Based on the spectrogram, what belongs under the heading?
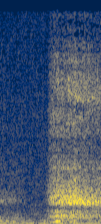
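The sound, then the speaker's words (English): A deep, steady inhale through the nose, taken as part of deep breathing, fairly loud, swelling into a sustained airy rush about halfway through and holding to the end, with no talking. “And keep breathing deep. Take a deep breath.”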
